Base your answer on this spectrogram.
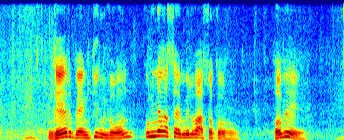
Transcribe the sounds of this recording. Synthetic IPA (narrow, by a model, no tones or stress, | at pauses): ɡeɾbɛ̃ŋkiŋɡlonkunijãsẽmilbasəkɔɦo̰ | hobe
